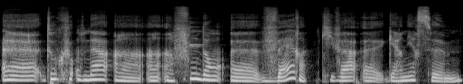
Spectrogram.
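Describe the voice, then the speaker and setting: A woman presents a food chronicle, her voice a bit husky and breathy. She tells pastry history with lively enthusiasm, often pausing on fillers and restarting her phrases. The sound is dry and close. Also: fairly low pitch, no echo. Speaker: food columnist. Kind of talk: radio-style food chronicle.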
